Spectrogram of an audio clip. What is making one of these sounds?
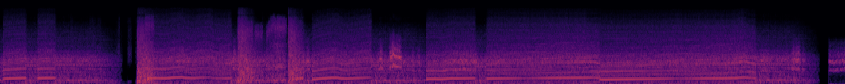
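A car engine roars and revs, shifting gears as it speeds up.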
